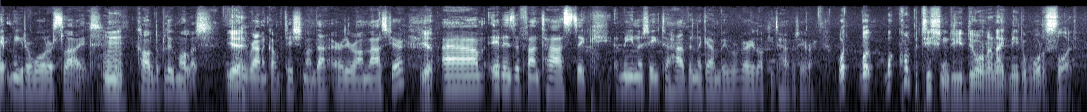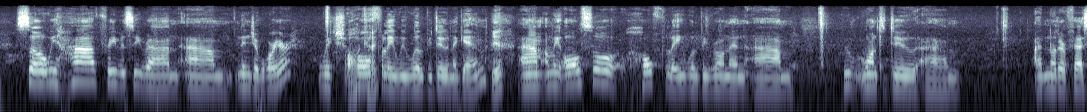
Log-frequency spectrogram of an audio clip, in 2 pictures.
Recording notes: A special outside broadcast live from the 2024 Nagambie On Water Festival. From Lake Nagambie.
